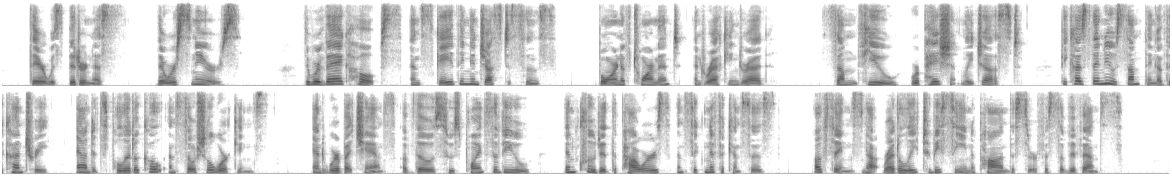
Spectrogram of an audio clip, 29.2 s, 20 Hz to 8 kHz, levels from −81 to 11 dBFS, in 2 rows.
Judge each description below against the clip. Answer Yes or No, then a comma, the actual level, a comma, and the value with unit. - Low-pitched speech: No, medium, 180 Hz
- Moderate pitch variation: No, wide, 5.8 semitones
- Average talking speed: No, slow, 130 wpm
